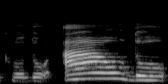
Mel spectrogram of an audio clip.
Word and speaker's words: Clodoaldo: Então, qual eu falo mais forte, né? Clodoaldo, o ao é mais forte, paroxítono.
